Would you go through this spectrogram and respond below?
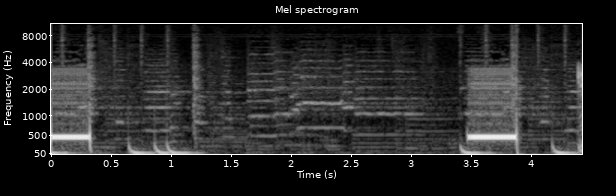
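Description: Telephone ringback on an outgoing call, two tone bursts at the start and end with music playing in between, fairly loud and without speech.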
